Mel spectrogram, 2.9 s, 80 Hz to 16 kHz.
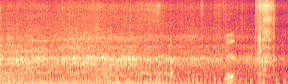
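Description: A GasGas ES 700 motorcycle engine is being run in on a wooded off-road track, rolling on and off the throttle without full power. It sounds as a loud, close, steady drone that dips and shifts near the end.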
